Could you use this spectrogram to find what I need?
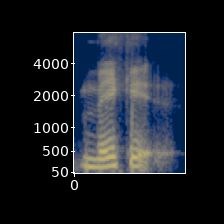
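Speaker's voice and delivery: normal talking voice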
